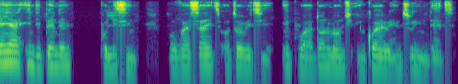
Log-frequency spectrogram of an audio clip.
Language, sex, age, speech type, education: Nigerian Pidgin, male, 30-45, spontaneous, tertiary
